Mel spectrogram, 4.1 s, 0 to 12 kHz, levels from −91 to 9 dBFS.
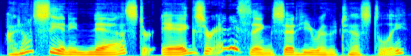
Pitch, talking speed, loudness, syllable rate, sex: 140 Hz, 190 wpm, -18 LUFS, 4.9 syllables/s, male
